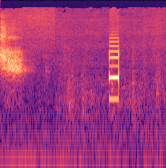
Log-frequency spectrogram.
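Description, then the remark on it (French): A telephone is slowly hung up, marked by a single short electronic beep that cuts off the call, clear against a faint low hum. No one speaks. “raccroche lentement le téléphone, complètement abasourdi.”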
